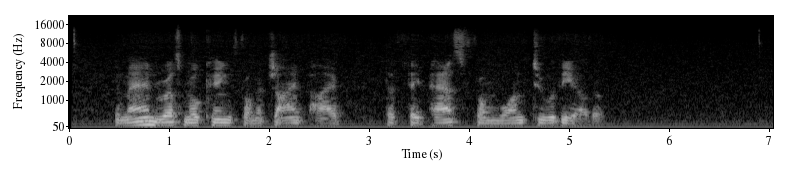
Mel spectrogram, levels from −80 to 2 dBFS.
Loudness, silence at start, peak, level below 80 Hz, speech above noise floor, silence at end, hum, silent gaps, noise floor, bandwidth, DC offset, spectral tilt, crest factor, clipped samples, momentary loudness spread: -27 LUFS; 0.05 s; -10 dBFS; -52 dBFS; 26 dB; 1.65 s; none; none; -52 dBFS; 14.5 kHz; under 0.1%; -6.5 dB/octave; 18 dB; under 0.1%; 14 LU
